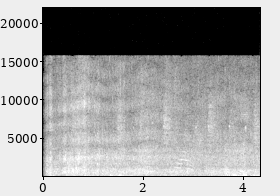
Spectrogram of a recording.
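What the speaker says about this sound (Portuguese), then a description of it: "Tá bem agitado o mar hoje, hein?" Rough sea waves crash and wash along the Crete coast at Chania, a steady, loud roar of surf with wind buffeting the microphone throughout.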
